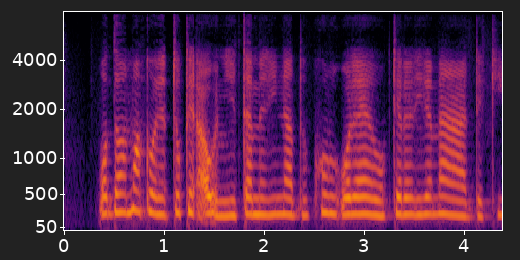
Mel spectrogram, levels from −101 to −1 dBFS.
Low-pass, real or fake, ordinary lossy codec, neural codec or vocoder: none; fake; none; codec, 16 kHz, 0.5 kbps, FunCodec, trained on Chinese and English, 25 frames a second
